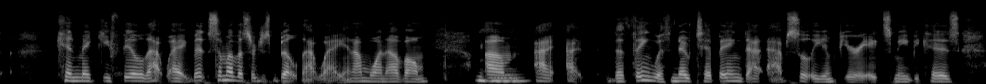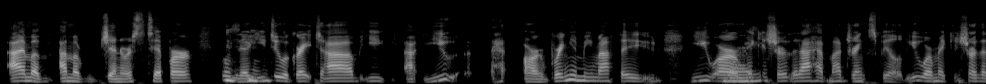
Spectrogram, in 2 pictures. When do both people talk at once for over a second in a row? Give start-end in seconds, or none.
none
